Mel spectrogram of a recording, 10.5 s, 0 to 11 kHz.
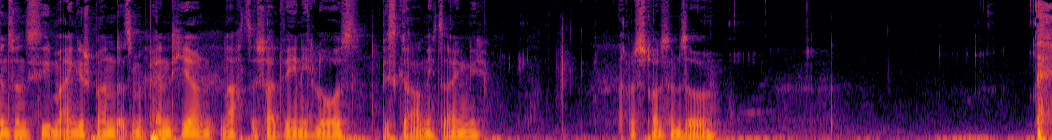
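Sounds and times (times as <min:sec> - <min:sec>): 
speech: 0:00.0 - 0:04.9, 0:06.2 - 0:07.2
chewing and lip-smacking while eating: 0:04.8 - 0:06.3, 0:07.2 - 0:10.4.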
